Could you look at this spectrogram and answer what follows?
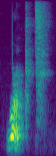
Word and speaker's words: worked: We transform the D into a T. So the sound is worked.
